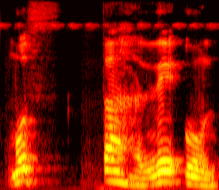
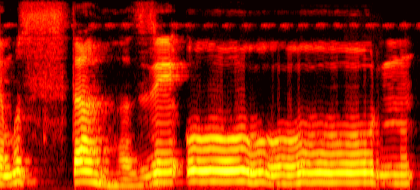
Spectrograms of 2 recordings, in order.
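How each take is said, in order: First: مستہزئون slow with the س and ز blurred, as a mistake; wrong reading. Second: مستہزئون very slow and sung, with a sharp whistling س and buzzing ز; hissing sibilants. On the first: Teacher deliberately misreading مستہزئون as a warning. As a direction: say مستہزئون carelessly, without crisp س and ز. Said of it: "جیسے ابھی میں غلط پڑھ رہا ہوں". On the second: Teacher showing the correct whistling س in مستہزئون. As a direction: hiss the س clearly in مستہزئون. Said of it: "سی ٹی کی آواز نکالنی ہے". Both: Shown as a demonstration.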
